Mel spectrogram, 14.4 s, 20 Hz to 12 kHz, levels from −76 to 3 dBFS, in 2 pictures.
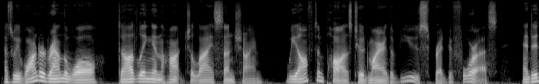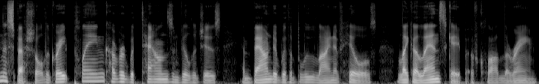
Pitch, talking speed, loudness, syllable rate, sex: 100 Hz, 195 wpm, -20 LUFS, 5.4 syllables/s, male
